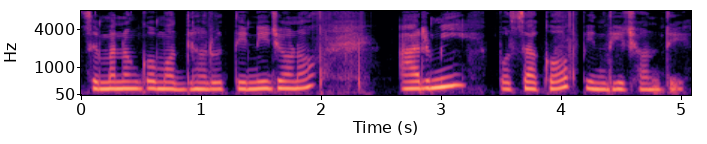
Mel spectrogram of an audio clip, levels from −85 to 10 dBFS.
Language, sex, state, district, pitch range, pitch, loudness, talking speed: Odia, female, Odisha, Khordha, 230-255 Hz, 240 Hz, -14 LUFS, 85 wpm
